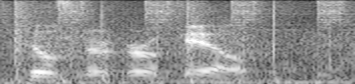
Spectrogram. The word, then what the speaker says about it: Pilsner Urquell: Both of those was two good beers, and then also you have Pilsner Urquell. That's how you pronounce it.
